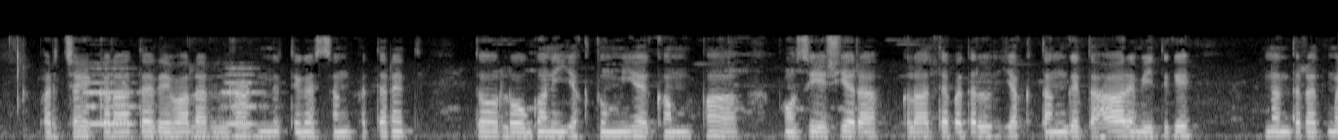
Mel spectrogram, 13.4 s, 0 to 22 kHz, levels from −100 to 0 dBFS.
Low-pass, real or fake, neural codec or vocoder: 7.2 kHz; real; none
